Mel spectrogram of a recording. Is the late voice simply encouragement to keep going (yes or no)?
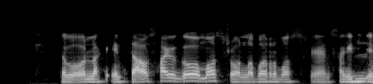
yes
